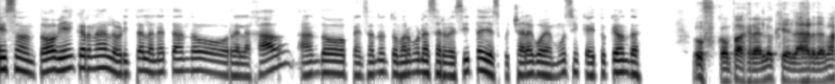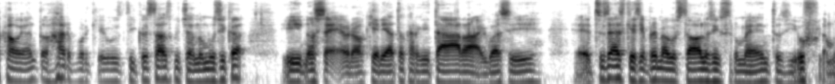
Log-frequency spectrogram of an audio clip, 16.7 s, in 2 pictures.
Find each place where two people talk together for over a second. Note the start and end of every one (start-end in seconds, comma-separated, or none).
none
